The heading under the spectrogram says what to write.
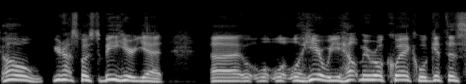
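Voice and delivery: stammering announcer voice over an intercom. Describing a game to another speaker, imitating a game's intercom voice. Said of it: "there's this intercom voice that's like".

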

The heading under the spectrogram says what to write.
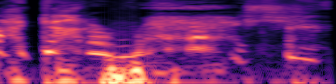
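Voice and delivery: scared, high, very loud, very slow, drawn-out shriek. Retelling how she kicked the bathroom door, retelling a scream. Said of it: "And kicks the door and screams".

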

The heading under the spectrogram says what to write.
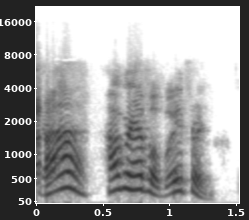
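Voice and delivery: broadest, thick Scottish brogue, pitched very high. Imitating a four-year-old girl, in the world's thickest scottish brogue. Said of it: "Like the world's thickest Scottish brogue".

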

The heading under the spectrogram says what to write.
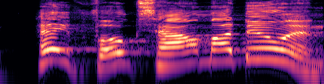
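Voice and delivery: very high, sing-song, swooping call-out. Retelling a mayor walking into bodegas: imitating Koch. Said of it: "go into bodegas and be like".

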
